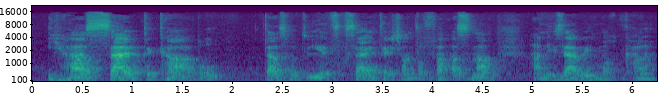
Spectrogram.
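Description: A man talks at a moderate pace with medium pitch and ordinary pitch variation. There is audible room echo and light background noise. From Basel, Switzerland. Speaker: TV and radio host, columnist. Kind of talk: interview answer. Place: home room.

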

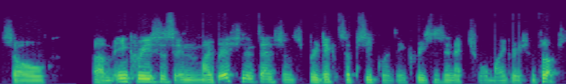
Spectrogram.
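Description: Delivered at a moderate pace with ordinary pitch variation, the speech sounds dry with no echo against a quiet background. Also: man. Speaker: presenter. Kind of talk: academic presentation. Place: home room. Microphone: webcam.

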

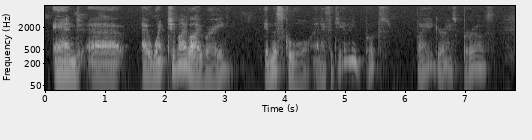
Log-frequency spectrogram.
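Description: A man with an American accent has a somewhat breathy, dark, mellow tone. His pitch swings very widely and his loudness swings a lot. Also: moderate pace. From US Pacific Northwest. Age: 60s. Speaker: booktube creator. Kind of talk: casual vlog monologue. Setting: outdoors on a patio. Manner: rambling, many fillers. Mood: enthusiastic, nostalgic. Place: home room. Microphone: earbuds.

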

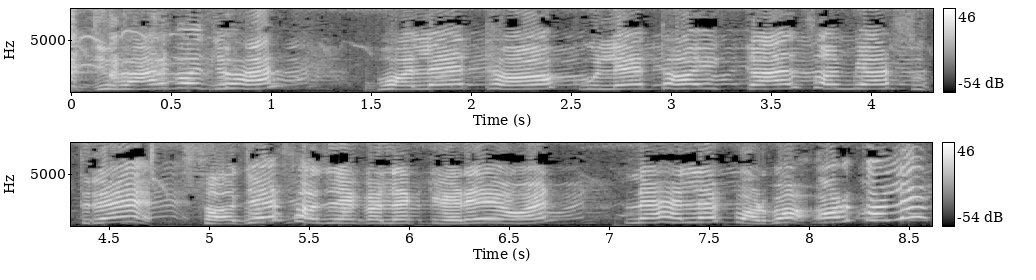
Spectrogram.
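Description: A woman speaks in a raised, projected voice at a very slow pace. Noticeable background noise is present. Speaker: village vlogger. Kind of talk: casual conversational chat. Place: garden.

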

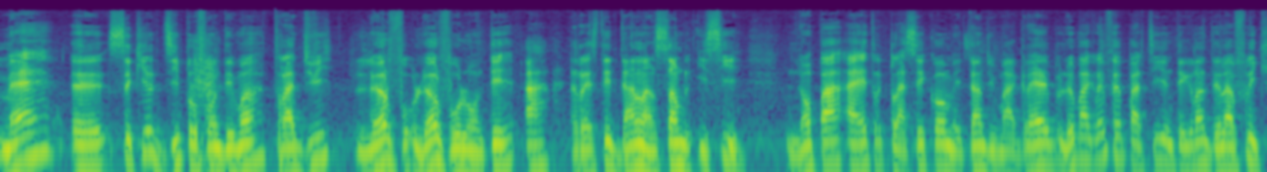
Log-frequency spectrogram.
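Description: A man talks very slowly, his pitch varying in an ordinary way. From Togo. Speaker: NGO director. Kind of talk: televised panel debate. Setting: studio. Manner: halting. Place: studio.

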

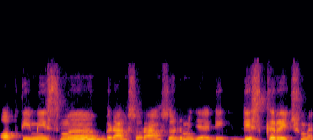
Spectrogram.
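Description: Speaking at a fairly slow pace, a woman uses a plain, everyday voice with a fairly high pitch and lively intonation. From Indonesia. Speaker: psychiatrist and former member of parliament; panelist. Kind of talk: lecture with slides. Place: home room. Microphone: webcam.

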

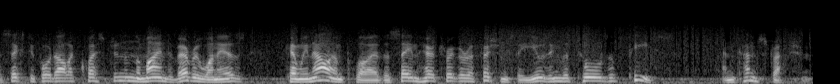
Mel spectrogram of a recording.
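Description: A man's ordinary speaking voice, fairly high in pitch, with lively intonation, a fairly quick pace and light background noise. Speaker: radio announcer. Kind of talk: radio announcement. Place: studio. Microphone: old recording.

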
